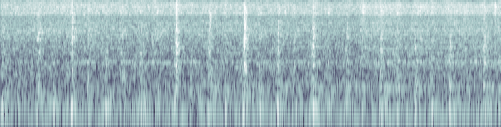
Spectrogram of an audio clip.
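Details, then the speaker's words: Maytag Centennial heavy-duty super-capacity washer on a warm super load full of jeans, level and balanced: an even back-and-forth agitation hum with soft regular swishes about three a second and no knocking or banging. Normal agitation. "well there goes to agitate so it sounds great what's going on if this guy back-and-forth bringing those clothes down and back up getting them real clean for you"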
